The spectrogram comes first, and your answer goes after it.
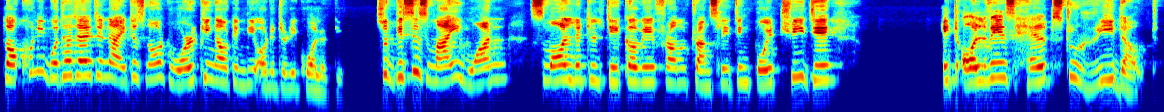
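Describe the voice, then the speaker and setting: A woman with a Bengali accent giving an academic talk, switching between Bengali and English, pausing often to think and restart. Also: high voice, expressive. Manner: thoughtful, often pauses with fillers and restarts. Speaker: guest lecturer on translation.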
